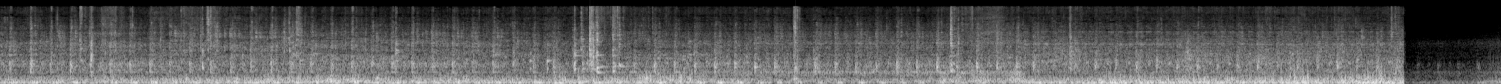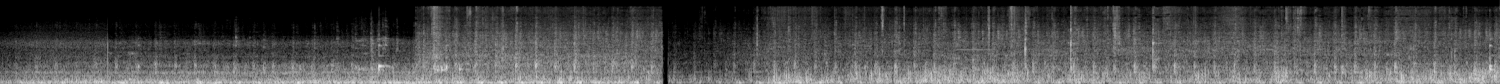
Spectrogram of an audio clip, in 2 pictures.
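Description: Fishing boat's engine idling steadily, with scattered clicks and knocks from the drink-can traps being handled close by. The engine sound drops away briefly twice, around the middle.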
